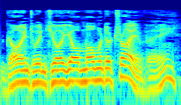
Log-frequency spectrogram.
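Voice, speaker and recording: An actor playing a wry, exasperated police inspector in a radio drama, talking in a blunt, teasing, conversational way. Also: male voice, medium pitch, lively intonation, normal speed, lightly acted. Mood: wry exasperation. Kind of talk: radio mystery drama acting.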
